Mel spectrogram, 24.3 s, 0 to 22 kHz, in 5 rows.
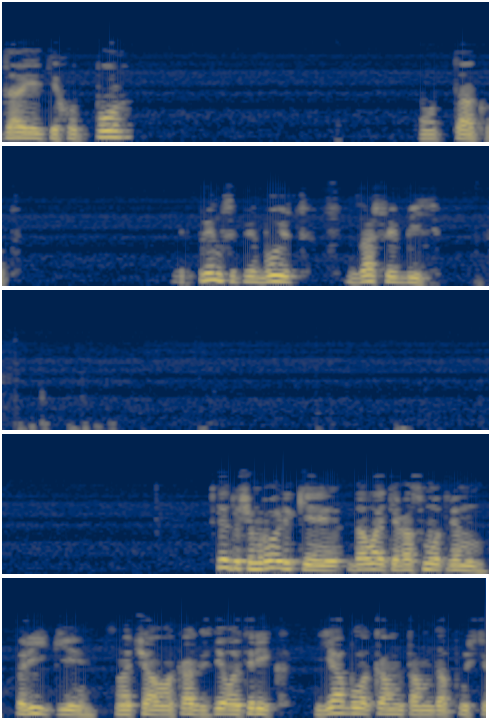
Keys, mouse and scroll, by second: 0.1-1.2 drag, 3.4 click, 10.1 ctrl+z, 10.7 ctrl+z, 12.9 click.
